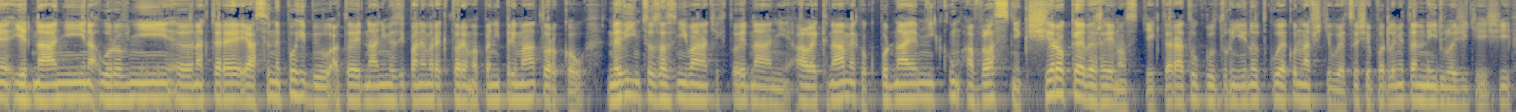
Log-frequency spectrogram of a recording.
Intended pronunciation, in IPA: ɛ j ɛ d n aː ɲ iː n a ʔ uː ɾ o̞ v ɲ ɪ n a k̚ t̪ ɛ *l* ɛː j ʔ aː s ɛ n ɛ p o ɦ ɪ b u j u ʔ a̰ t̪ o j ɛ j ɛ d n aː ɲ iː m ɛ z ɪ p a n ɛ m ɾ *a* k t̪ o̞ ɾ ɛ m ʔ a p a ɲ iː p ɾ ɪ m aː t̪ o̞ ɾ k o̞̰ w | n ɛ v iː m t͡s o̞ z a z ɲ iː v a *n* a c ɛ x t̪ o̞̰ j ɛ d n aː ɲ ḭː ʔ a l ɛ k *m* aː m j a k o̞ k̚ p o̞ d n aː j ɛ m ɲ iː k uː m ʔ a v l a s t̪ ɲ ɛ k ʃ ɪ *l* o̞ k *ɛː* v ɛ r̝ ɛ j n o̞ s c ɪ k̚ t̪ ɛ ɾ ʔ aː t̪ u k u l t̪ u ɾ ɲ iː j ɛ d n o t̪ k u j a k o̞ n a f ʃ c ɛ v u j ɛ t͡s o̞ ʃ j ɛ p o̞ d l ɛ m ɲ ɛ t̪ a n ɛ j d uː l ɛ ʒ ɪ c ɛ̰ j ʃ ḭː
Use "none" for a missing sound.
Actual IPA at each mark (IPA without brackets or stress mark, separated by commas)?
ɾ, ɛ, n, n, ɾ, ɛː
